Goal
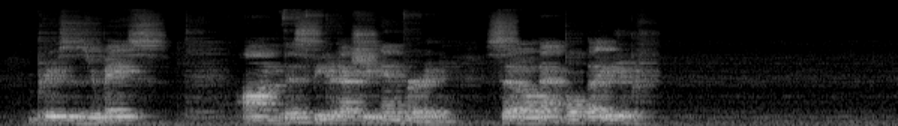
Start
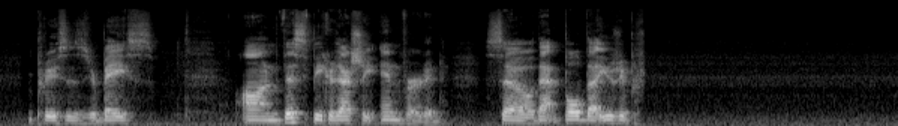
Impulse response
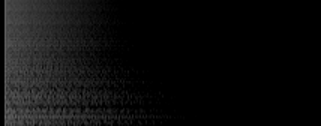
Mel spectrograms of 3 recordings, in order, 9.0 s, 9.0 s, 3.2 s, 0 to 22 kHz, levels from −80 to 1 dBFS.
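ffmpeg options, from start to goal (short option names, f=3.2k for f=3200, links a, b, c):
-filter_complex "[0:a]acompressor=threshold=-27dB:ratio=3[a];[1:a]atrim=start_sample=2205,afade=t=out:st=0.22:d=0.01,atrim=end_sample=10143[b];[a][b]afir=irnorm=-1:irlink=0,volume=-3dB"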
